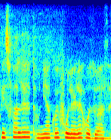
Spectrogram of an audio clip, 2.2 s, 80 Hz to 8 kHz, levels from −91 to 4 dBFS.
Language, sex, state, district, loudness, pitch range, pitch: Assamese, female, Assam, Kamrup Metropolitan, -14 LUFS, 220-255 Hz, 240 Hz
